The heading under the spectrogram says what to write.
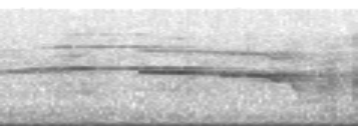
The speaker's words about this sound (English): That's the elk.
